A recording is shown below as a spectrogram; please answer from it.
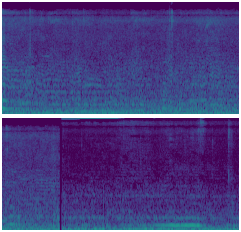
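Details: Bees going about their business, filmed recently or the year before: a quiet, low, continuous buzzing hum with a brief click at a cut midway, then similar soft buzzing with a faint higher drone.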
